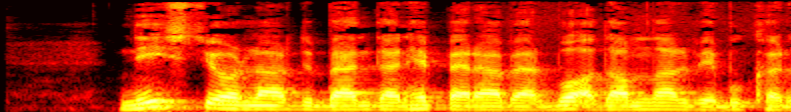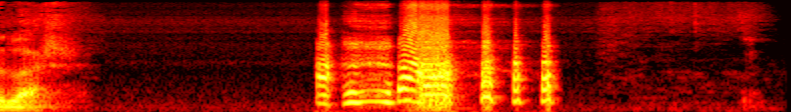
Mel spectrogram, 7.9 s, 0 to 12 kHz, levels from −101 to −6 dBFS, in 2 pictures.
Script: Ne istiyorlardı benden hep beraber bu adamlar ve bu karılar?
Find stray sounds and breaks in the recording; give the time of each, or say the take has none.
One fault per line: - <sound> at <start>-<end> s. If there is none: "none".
- laugh at 5.5-6.8 s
